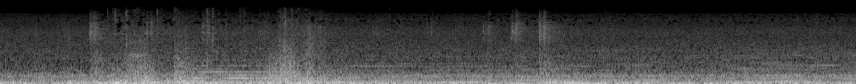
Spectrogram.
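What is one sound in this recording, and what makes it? A torch flame roars and crackles as it lights a fire.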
